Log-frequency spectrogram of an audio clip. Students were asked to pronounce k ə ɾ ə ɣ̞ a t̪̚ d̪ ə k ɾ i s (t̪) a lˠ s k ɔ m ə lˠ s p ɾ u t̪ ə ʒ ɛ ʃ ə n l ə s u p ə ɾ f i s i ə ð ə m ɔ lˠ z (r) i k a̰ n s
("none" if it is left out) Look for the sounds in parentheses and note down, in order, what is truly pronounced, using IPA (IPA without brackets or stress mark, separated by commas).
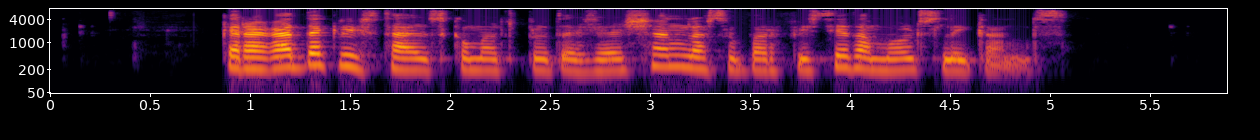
t̪, l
